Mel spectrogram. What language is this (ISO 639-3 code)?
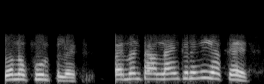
urd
